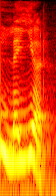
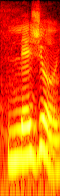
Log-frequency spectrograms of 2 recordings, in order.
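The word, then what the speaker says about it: leisure: clear next word लेजर इसको अक्सर हम मिस प्रोनाउंस करते हैं लेयर बट इसकी करेक्ट प्रोनंसिएशन क्या है लेजर य साउंड है जो दूसरे वर्ड्स हैं प्लेजर मेजर ट्रेजर तो यह साउंड है हम इसको प्लेयर नहीं बोलेंगे प्लेजर बोलेंगे वैसे ही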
